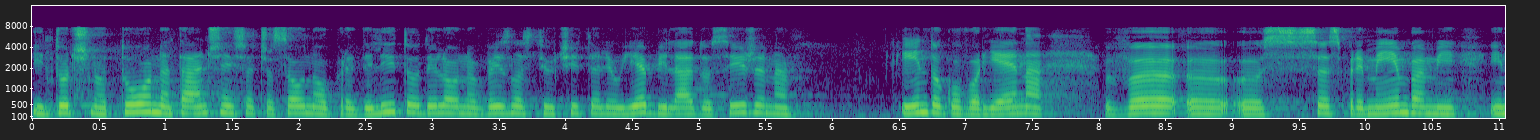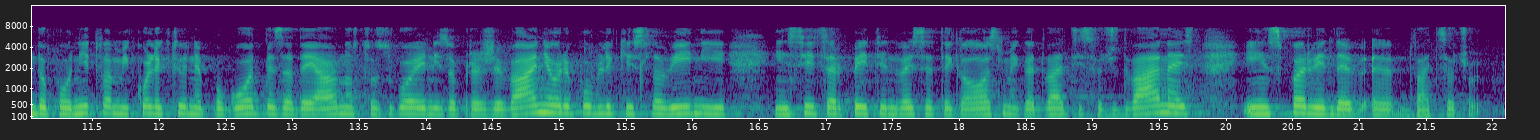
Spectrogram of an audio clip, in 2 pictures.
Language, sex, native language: Slovenian, female, Slovenian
